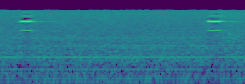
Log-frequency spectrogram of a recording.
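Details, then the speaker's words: ESD workstation wrist strap monitor: two short high beeps about two seconds apart over quiet room hum, a real grounding fault alarm. Possible causes given include a worn, intermittent coil cord or touching an ungrounded lamp. "when you hear that, there is something wrong. It's not a false alarm. It's not checking to see if you're awake. There is something wrong at your station at that moment."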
